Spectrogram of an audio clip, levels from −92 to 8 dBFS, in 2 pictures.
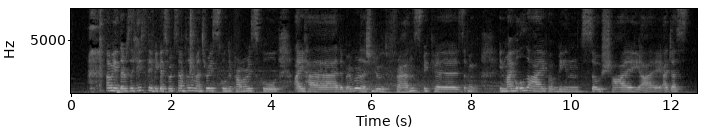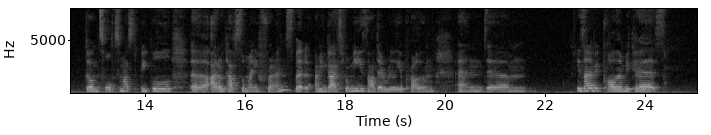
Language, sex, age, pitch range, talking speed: English, female, 10-29, 200-230 Hz, 170 wpm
